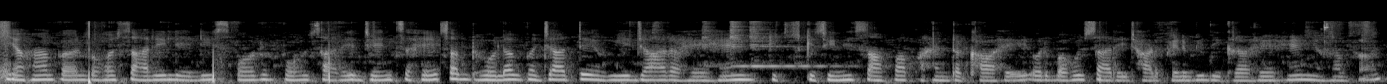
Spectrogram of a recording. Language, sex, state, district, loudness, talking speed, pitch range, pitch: Magahi, female, Bihar, Gaya, -23 LUFS, 155 wpm, 190-215 Hz, 205 Hz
